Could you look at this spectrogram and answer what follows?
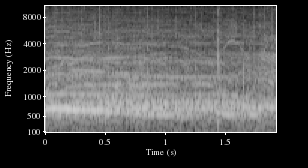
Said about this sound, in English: Come on, let's have a big round of applause, because that's a lot of foreplay.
